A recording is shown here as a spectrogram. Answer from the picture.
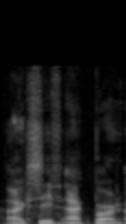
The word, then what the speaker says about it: Asif Akbar: Asif Akbar.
